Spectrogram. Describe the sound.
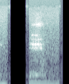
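A single loud sneeze, a voiced burst lasting about half a second, preceded by a brief sharp intake of breath and a moment of silence.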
